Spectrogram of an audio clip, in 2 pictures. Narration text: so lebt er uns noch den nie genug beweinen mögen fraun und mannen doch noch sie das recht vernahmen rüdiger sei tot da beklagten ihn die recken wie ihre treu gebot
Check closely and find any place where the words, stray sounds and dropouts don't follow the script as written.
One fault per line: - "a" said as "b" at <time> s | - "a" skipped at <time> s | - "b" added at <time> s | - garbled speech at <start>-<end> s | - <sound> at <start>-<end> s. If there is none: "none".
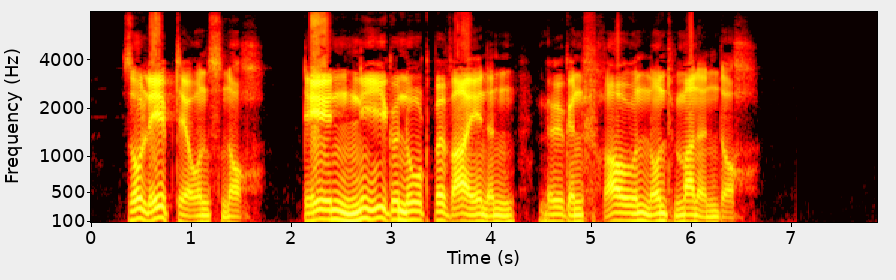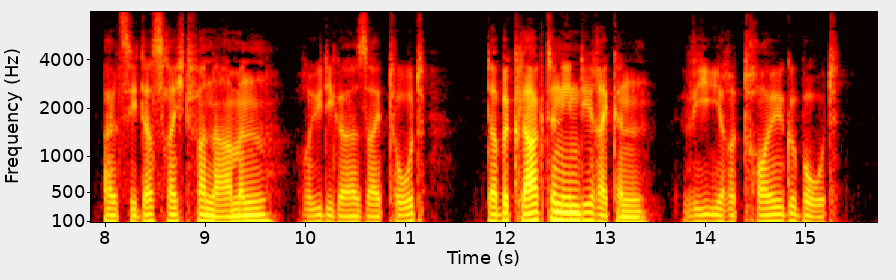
- "noch" said as "als" at 8.0 s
